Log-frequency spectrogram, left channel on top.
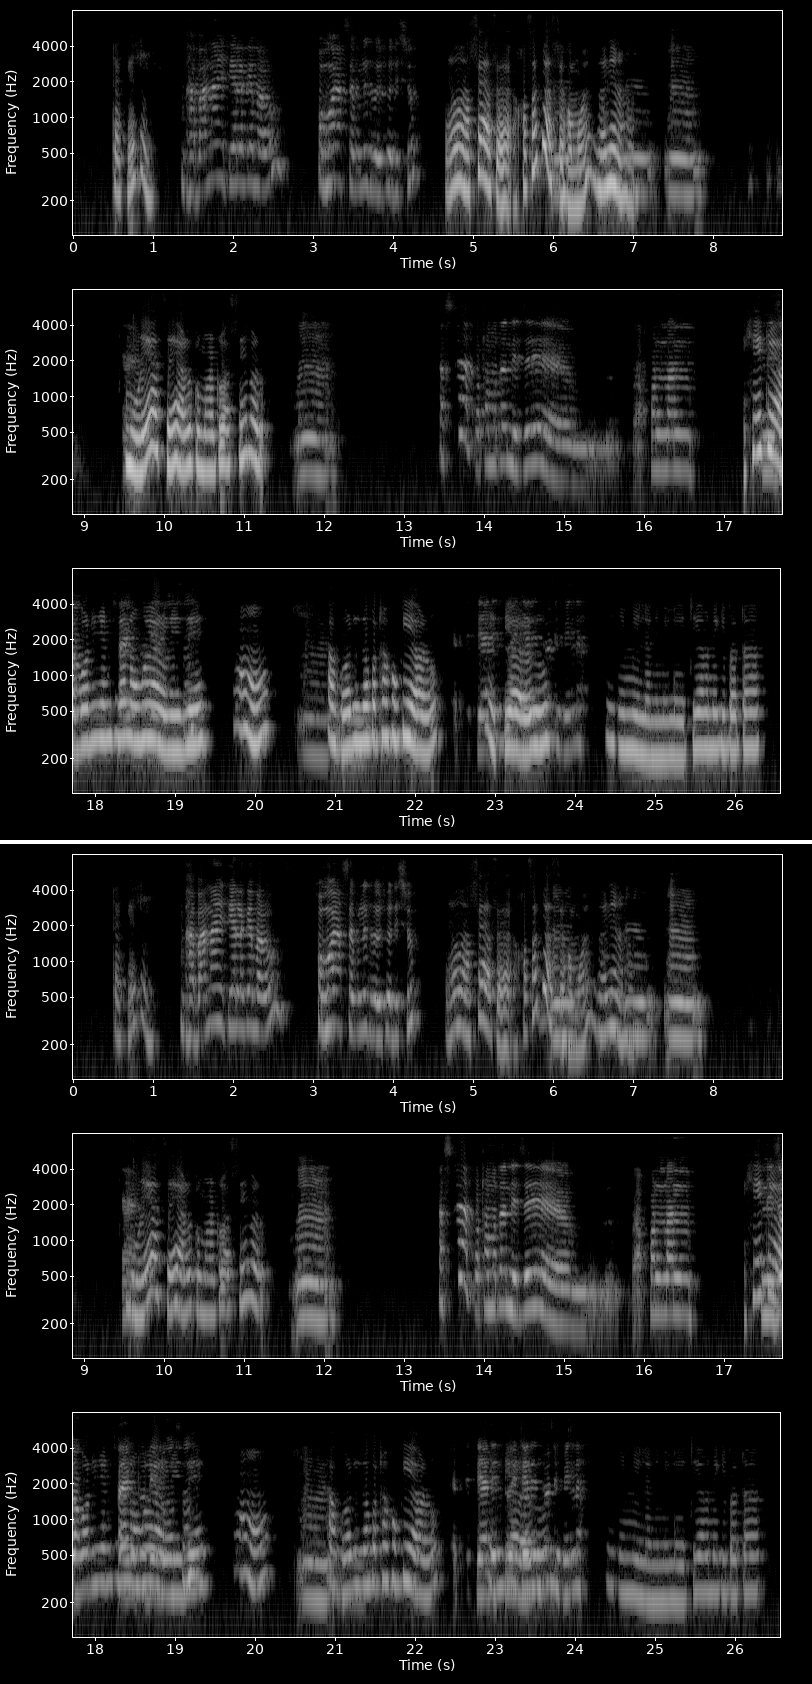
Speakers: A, on the left; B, on the right.
A: তাকেটো
B: ভাবা নাই এতিয়ালৈকে বাৰু। সময় আছে বুলি ধৰি থৈ দিছো
A: অ', আছে, আছে সঁচাকে আছে
B: উম
A: সময় হয়, নে নহয়?
B: উম উম এ
A: মোৰে আছে আৰু তোমাৰতো আছেই বাৰু
B: উম, আছে প্ৰথমতে নিজে উ, অকনমান
A: সেইটোয়ে
B: নিজক
A: আগৰ দিনৰ নিচিনা
B: টাইমটো
A: নহয়
B: দি
A: আৰু
B: লওঁচোন
A: নিজে অ',
B: উম
A: আগৰ দিনৰ কথা শ কি আৰু
B: তেতিয়া দিনটো
A: এতিয়া আৰু
B: দিনটো নিমিলে
A: নিমিলে নিমিলে এতিয়া মানে কিবা এটা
